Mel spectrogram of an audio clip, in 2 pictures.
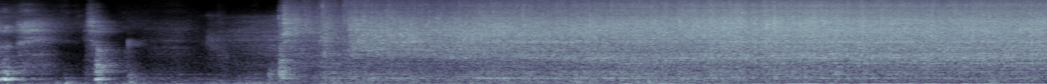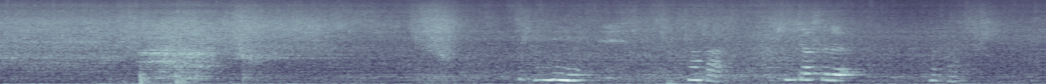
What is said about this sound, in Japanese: お風呂寒すぎるので、ちょっとお湯を出して温めます。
